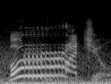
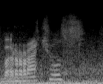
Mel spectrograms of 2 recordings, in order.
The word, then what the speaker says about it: borracho: Borracho. You gotta roll your R's with the borrachos.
